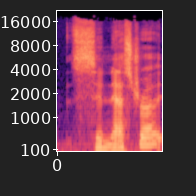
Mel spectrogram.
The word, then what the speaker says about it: Sinestra: So it looks like next up is Sinestra, if I'm pronouncing that right. – That is correct, yes. So Sinestra was the prime consort of Deathwing.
